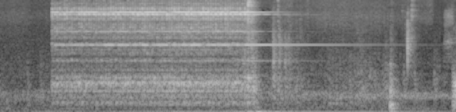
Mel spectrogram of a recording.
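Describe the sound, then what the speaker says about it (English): An old-style telephone bell rings indoors in a long, bright, continuous trill, then breaks off briefly and ends with a couple of short clatters. The ringing is close and fairly loud, with no talk. "The phone rings."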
